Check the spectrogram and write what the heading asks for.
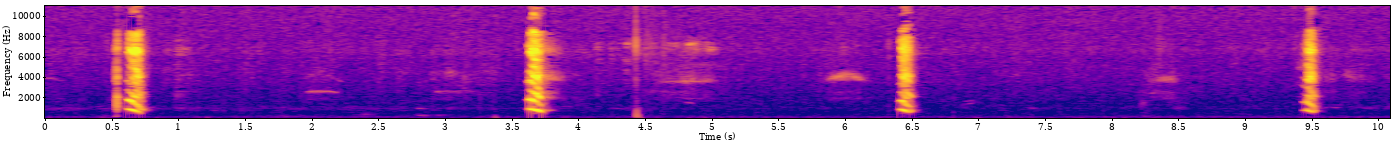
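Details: Four brief, sharp hiccups spaced about three seconds apart in a quiet room: very cute hiccups.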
